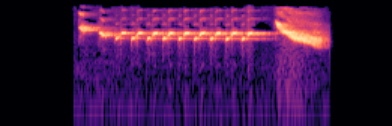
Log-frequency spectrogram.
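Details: Short European goldfinch phrase: a quick series of evenly repeated high twittering notes ending in a loud, buzzy, descending call, then silence.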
